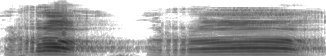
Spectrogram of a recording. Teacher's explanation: कंपन करते हुए मुंह से निकलेगा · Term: प्रक पित व्यंजन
